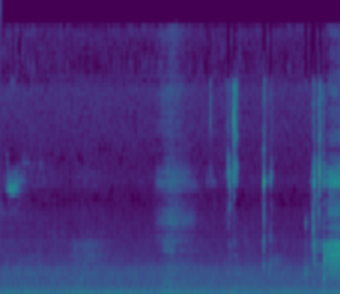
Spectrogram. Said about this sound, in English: There are Pan Am engines in this train.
